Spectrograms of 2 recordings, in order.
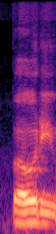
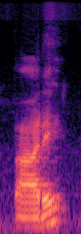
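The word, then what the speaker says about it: Boddie: I pronounced his name Bodie once, but it's Body, who is with the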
